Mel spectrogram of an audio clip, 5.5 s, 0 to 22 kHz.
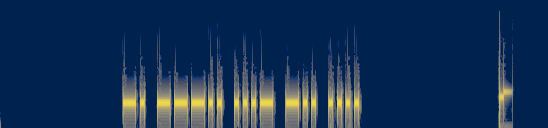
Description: Morse code, heard as a keyed tone, about 28 wpm, 700 Hz. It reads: N8VDH
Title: USA Call Signs - 5 Characters - 4x Character Spacing - 28wpm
